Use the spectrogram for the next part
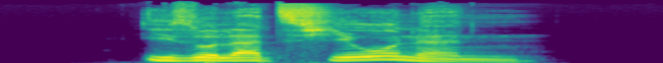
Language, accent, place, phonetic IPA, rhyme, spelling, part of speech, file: German, Germany, Berlin, [izolaˈt͡si̯oːnən], -oːnən, Isolationen, noun, De-Isolationen.ogg
- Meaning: plural of Isolation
